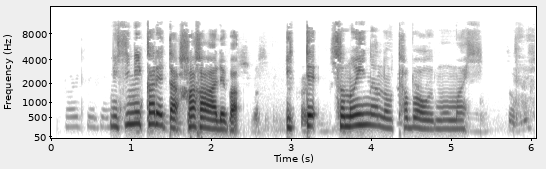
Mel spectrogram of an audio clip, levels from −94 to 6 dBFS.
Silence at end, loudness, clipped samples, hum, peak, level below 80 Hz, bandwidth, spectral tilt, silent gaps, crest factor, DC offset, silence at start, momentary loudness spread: 0.1 s; -18 LUFS; under 0.1%; none; 0 dBFS; -70 dBFS; 11 kHz; -4.5 dB/octave; none; 18 dB; under 0.1%; 0.75 s; 16 LU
